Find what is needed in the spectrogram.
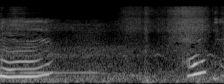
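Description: A toddler's voice: a short high-pitched wordless sound that rises at its end in the first half second, then another rising sound near the end.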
